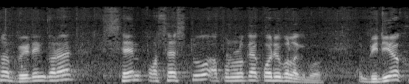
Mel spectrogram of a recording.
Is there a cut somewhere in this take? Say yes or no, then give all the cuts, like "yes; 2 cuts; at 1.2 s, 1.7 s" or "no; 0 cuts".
no; 0 cuts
